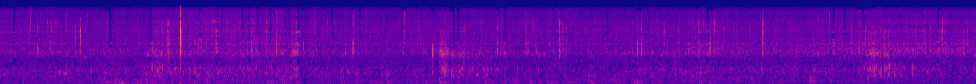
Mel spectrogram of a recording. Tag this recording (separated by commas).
underwater bubbling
